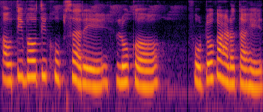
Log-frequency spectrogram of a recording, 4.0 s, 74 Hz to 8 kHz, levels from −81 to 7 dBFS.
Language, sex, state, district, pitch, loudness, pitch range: Marathi, female, Maharashtra, Gondia, 255 Hz, -15 LUFS, 235-300 Hz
